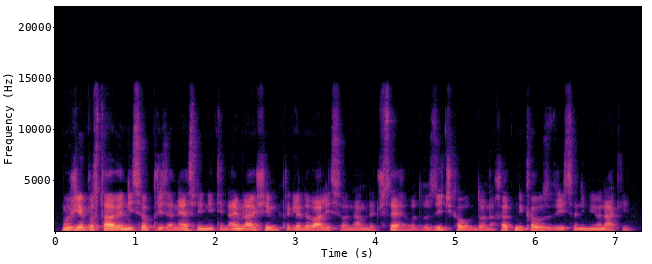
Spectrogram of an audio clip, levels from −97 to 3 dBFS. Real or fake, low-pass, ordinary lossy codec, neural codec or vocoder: real; 14.4 kHz; none; none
